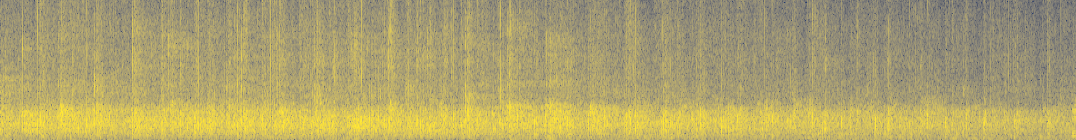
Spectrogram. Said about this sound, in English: Please give a well-deserved round of applause to our Charge d'Affaires, Mr. Arvind.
